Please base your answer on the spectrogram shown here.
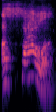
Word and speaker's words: ASALH: you i'd like to share some information about asala that's how we pronounce our acronym a s a l h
